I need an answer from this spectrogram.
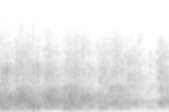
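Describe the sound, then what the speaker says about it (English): Audience applause filling a hall at a security conference closing ceremony, a steady even wash of clapping from many hands throughout, no talk over it. "let's give a round of applause to all three of those charities and for the money raised for them"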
